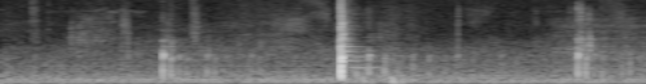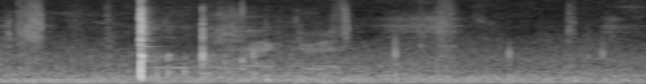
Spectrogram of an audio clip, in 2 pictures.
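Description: Tennis balls struck with a racket on forehand volleys: a few sharp pops, two of them loud and a couple of seconds apart, with fainter knocks between them.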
